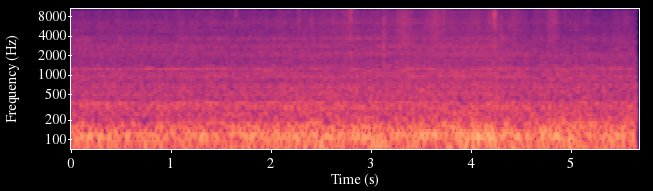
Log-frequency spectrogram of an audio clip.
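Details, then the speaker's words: 2010 Peugeot Bipper driving on a bumpy back road, suspension parts all replaced: only steady low road rumble, no clunks, rattles or knocking; normal suspension. "suspension's good no Ratt no knocking braks stoping par there"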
